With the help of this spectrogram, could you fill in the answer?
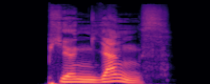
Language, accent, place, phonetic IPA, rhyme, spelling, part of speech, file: German, Germany, Berlin, [pjœŋˈjaŋs], -aŋs, Pjöngjangs, noun, De-Pjöngjangs.ogg
- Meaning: genitive singular of Pjöngjang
